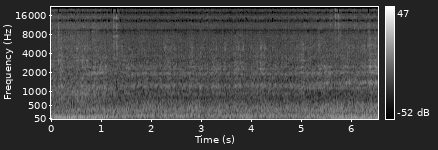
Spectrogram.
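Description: A steady, rough low rumble from the outdoor unit with no change in pitch; the compressor sounds noisy, cause unconfirmed.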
